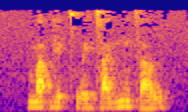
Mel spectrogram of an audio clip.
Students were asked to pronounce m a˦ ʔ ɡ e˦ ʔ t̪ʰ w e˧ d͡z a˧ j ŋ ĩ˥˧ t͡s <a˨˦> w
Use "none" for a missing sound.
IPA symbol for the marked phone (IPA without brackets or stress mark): a˨˦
